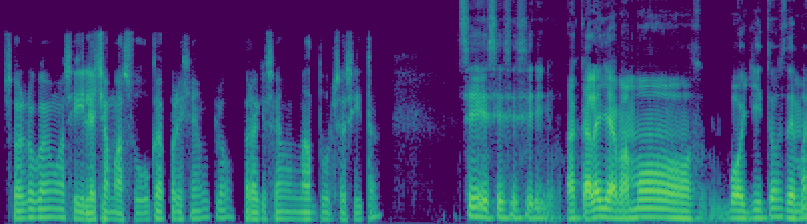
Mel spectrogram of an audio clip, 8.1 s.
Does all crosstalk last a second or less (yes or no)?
yes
